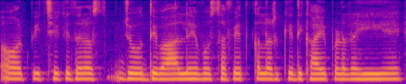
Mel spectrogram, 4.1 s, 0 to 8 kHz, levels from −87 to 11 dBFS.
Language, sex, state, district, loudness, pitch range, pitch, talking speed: Hindi, female, Uttar Pradesh, Lalitpur, -16 LUFS, 190-195 Hz, 195 Hz, 220 wpm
